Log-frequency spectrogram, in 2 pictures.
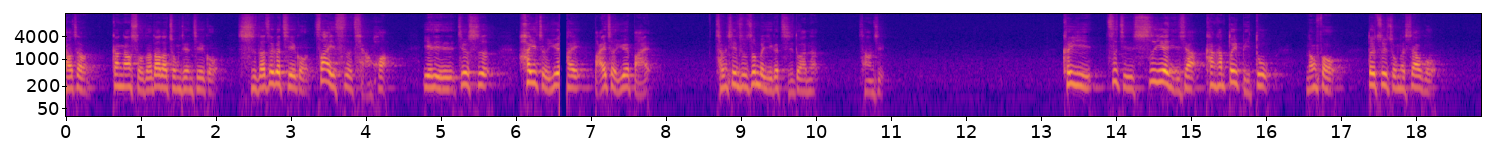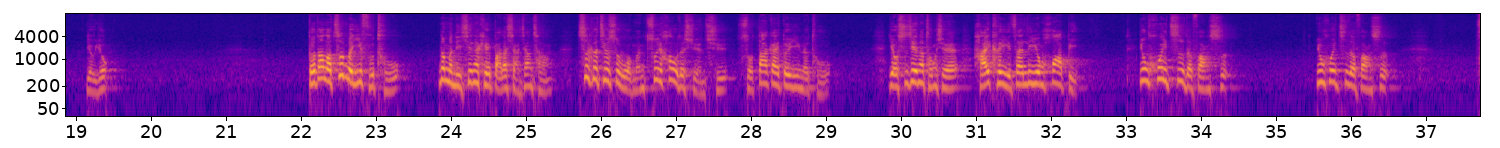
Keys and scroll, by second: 32.3 b, 35.6 b.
